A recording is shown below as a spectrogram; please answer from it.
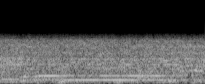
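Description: Live rock band playing loudly, electric guitars holding long sustained notes over a dense wash of band sound.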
